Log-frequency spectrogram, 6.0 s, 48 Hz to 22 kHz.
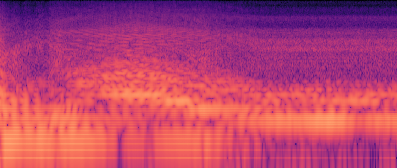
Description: C#, Synclav FM; Big Fish Audio; SPACE2

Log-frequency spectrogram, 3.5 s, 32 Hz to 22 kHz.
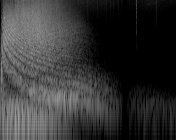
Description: DOPPLER, WARHEADS; Spectrasonic Distorted Reality 1

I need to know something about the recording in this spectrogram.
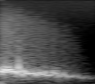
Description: Percussive, Drums Perc One Shots

